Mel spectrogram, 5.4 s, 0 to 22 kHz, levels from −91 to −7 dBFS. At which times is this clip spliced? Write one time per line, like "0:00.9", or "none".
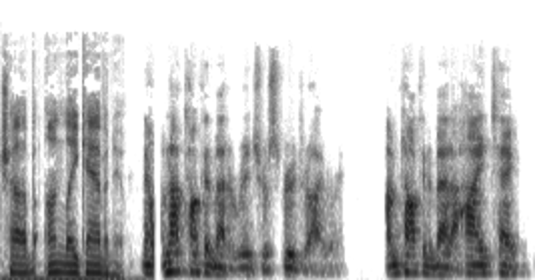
0:01.5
